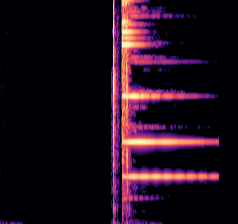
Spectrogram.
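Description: Subscribe-bell notification sound effect: a sharp click about a second in, then a single bright ding that rings on with a few clear tones and fades away.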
